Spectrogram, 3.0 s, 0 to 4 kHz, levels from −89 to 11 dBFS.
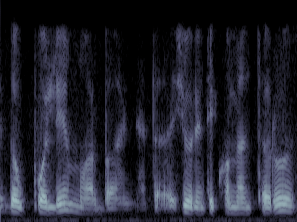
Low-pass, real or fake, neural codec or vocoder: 3.6 kHz; real; none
